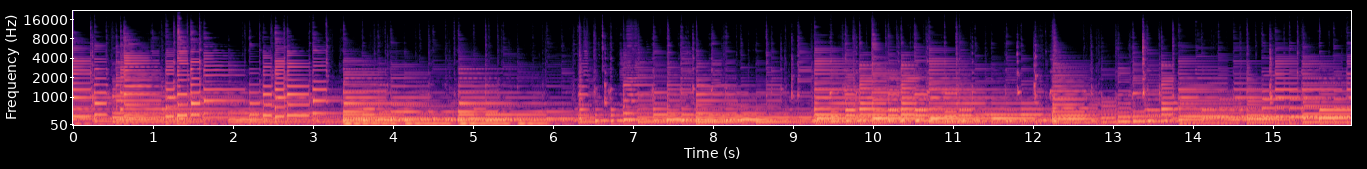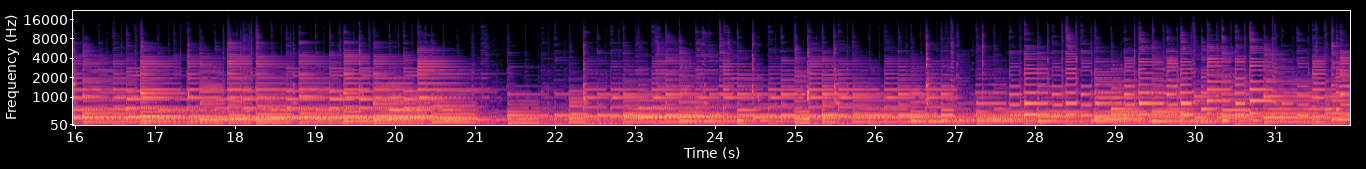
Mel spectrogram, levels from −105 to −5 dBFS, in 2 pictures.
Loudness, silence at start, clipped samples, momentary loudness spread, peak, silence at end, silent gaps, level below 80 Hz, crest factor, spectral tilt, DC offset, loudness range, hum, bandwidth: -30 LUFS; 0 s; under 0.1%; 6 LU; -14 dBFS; 0 s; none; -58 dBFS; 14 dB; -8 dB/octave; under 0.1%; 3 LU; none; 11.5 kHz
